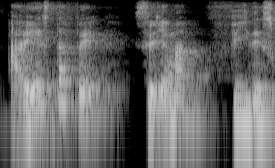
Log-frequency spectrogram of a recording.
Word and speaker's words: fides: le llamamos pides fue así se pronuncia se escribe fides pero se produce a fides wen en latín cuando veamos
